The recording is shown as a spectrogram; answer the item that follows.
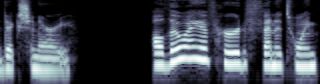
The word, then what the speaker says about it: phenytoin: is my hope that pairing isotretinoin with phenytoin will help you feel more confident with both pronunciations because if you can say isotretinoin you can say phenytoin the written pronunciation of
